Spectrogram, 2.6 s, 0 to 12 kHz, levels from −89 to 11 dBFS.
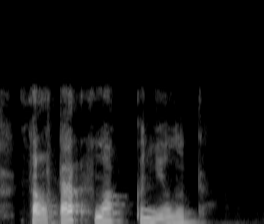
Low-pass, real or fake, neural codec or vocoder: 7.2 kHz; fake; codec, 16 kHz, 2 kbps, FreqCodec, larger model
